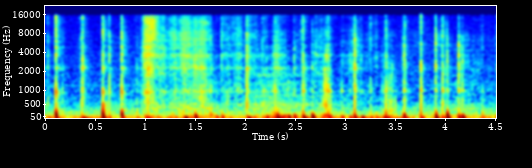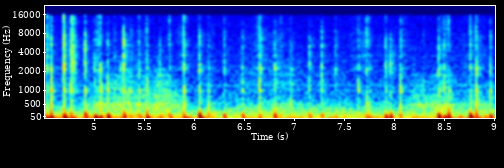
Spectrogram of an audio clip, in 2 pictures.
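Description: Fingernails scratch and tap along the side of a long, hollow brown cardboard tube held upright. A steady scratching texture is broken by many quick, dull, low taps that die away almost instantly, with occasional brighter crisp clicks.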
